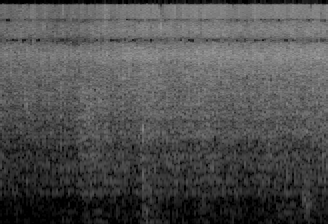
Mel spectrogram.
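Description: Chicken pieces sear in a hot pan for coq au vin, giving a steady, soft broad sizzle with a couple of faint low bumps as pieces shift.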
